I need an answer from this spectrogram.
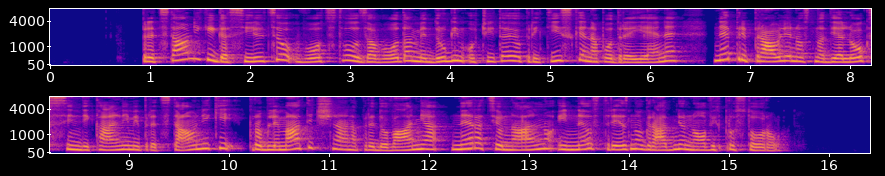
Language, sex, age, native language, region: Slovenian, female, 30-49, Slovenian, Gorica region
